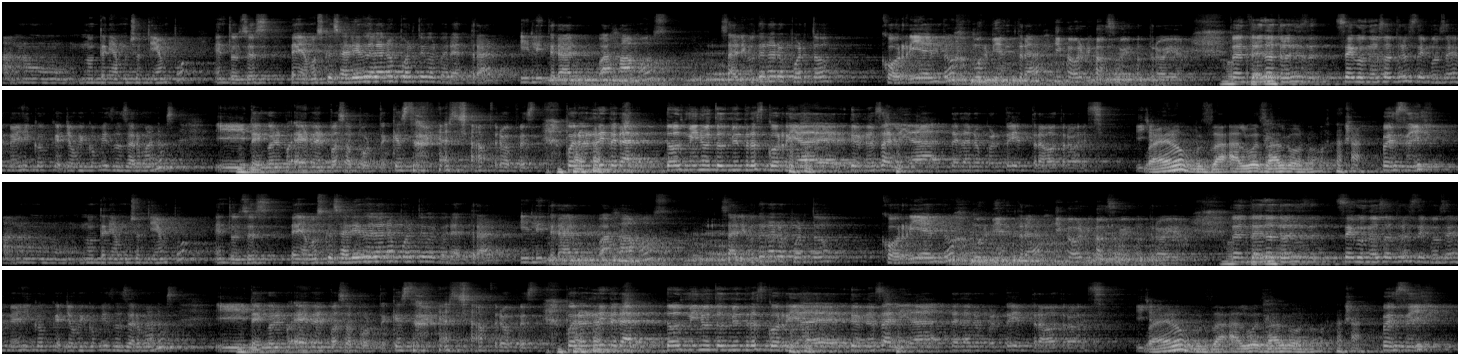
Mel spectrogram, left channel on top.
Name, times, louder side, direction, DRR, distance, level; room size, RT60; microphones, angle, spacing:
voice 1, 0.0-6.6 6.9-8.3 8.8-25.6 25.9-26.1 27.2-27.3 28.0-28.1 28.4-28.9, left 2 dB, 15° left, 1 dB, 0.9 m, -29 dB
Wild animals, 5.4-7.9 9.4-11.9, equal, 60° right, 0.9 m, -34 dB
voice 2, 12.2-12.8 16.9-17.2 20.3-20.6 22.4-22.7 26.0-28.2, left 3 dB, 55° left, 10 dB, 0.6 m, -27 dB
17.0 x 6.3 x 7.5 m, 2.5 s
head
